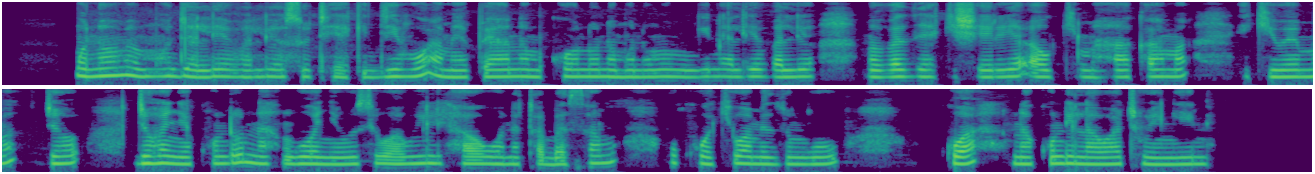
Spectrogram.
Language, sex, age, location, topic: Swahili, female, 18-24, Kisumu, government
